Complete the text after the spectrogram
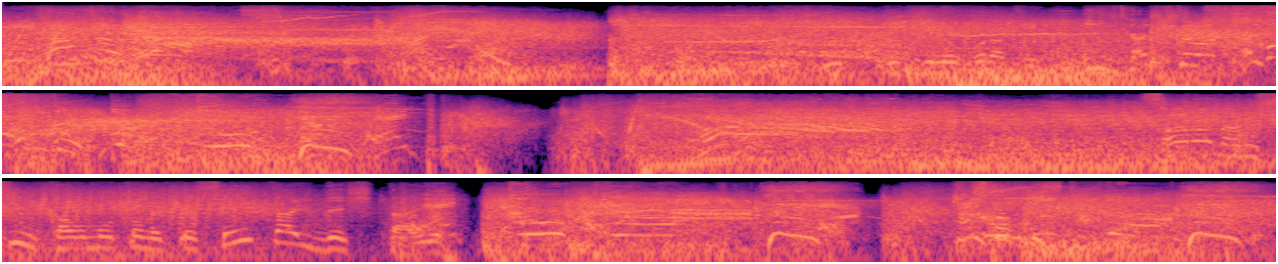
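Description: Fighting game punches and blasts crash and boom rapidly.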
